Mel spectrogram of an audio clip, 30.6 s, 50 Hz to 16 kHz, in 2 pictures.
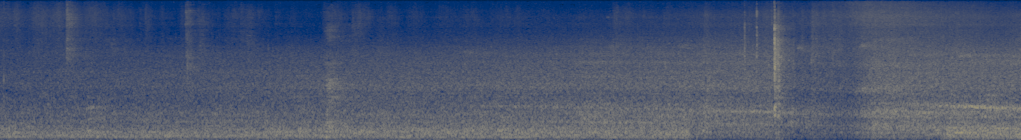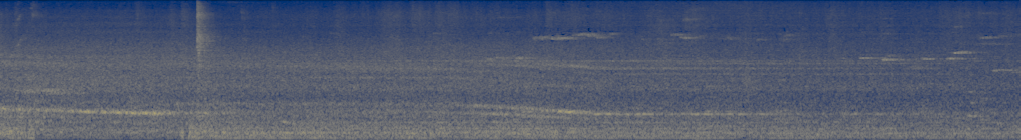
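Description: A Bundang Line subway train running through the tunnel and into the underground station, a steady rumble of wheels on rail broken by a few sharp clicks. About halfway in a falling whine sets in, and another comes about 22 s in, as the train slows along the platform.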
